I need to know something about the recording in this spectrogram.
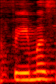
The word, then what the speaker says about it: famous: क्योंकि जो ओ है उसका साउंड नहीं है. ओ जो है वो साइलेंट है. फेमस FAMUS साउंड सिर्फ अस का आ रहा है, यूएस का आ रहा है. ओ का साउंड नहीं है. ओ का साउंड साइलेंट है.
